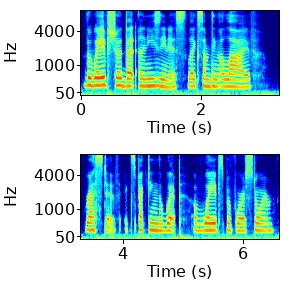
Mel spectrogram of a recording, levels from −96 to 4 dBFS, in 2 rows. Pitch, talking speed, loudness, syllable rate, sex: 210 Hz, 155 wpm, -18 LUFS, 5.7 syllables/s, female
